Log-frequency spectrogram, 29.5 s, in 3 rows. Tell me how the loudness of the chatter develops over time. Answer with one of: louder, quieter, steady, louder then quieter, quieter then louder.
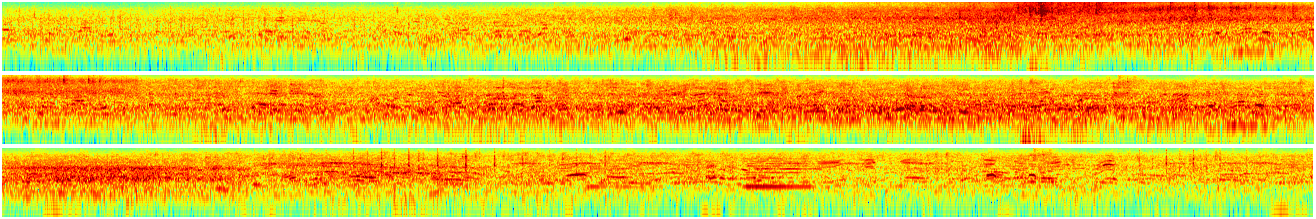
louder then quieter.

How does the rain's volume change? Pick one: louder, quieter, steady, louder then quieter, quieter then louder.
louder then quieter.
